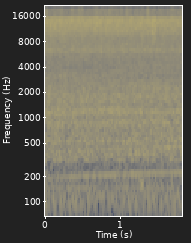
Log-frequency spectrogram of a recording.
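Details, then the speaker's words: 2006 Volkswagen Golf Plus 1.6 MPI petrol, 176,000 km, fully serviced, even compression in all cylinders; steady even idle with faint hum as climate control compressor loads the engine; healthy, no smoke or misfire. "клімат откручився нагрузка пішла компресія есть компресію ми завіряли у всіх циліндрах однакова нагадаю дане авто повністю технічно обслужене не димить не труїть"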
